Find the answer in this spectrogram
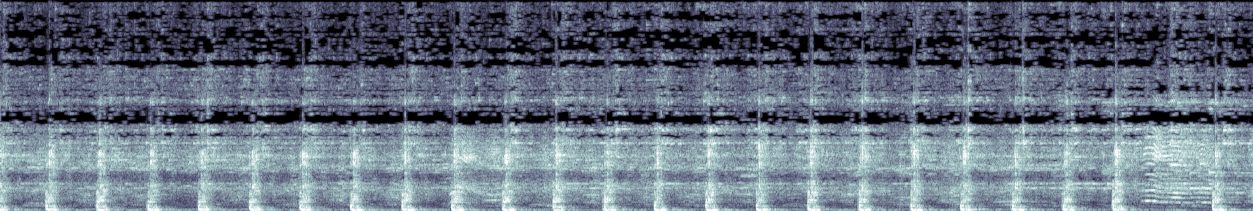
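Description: Powwow drum group beating a large drum in a steady, even beat of about two strokes a second, with singers' voices over it.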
